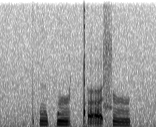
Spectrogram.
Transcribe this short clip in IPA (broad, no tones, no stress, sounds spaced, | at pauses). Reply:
pʰ ɤ p ə˞ ǃ a̰ s ə˞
